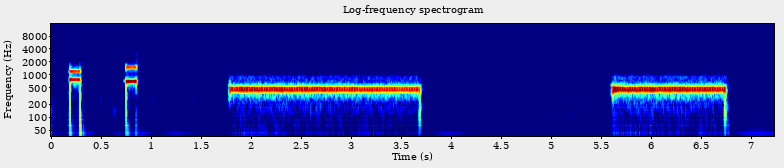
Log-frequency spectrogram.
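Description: Two quick touch-tone beeps from a phone keypad, then a steady ringing tone sounds twice, each ring lasting a couple of seconds with a pause between. It is clear and fairly loud, with no voices.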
